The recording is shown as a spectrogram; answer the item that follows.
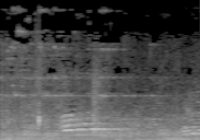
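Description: People shouting in a street commotion, with one long, high yell starting about half a second in, over constant background noise.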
